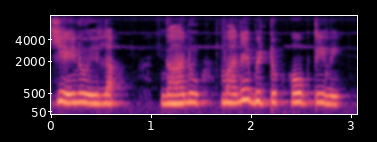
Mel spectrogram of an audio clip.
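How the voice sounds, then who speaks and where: A woman's voice: a little high, flat delivery, measured pace, lightly acted. A woman voicing a hurt, angry young wife. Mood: upset, angry. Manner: loud, emphatic, pleading.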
